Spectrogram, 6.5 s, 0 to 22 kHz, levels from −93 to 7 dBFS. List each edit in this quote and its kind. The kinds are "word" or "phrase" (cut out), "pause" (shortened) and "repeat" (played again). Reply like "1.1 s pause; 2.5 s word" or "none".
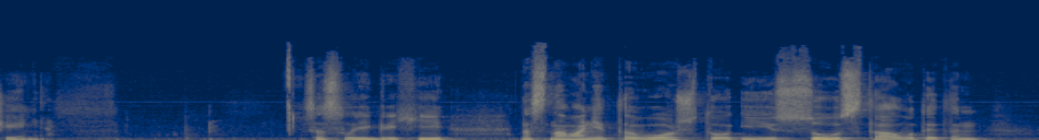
none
